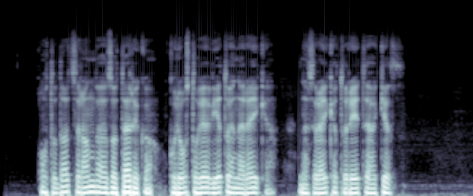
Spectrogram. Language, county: Lithuanian, Marijampolė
